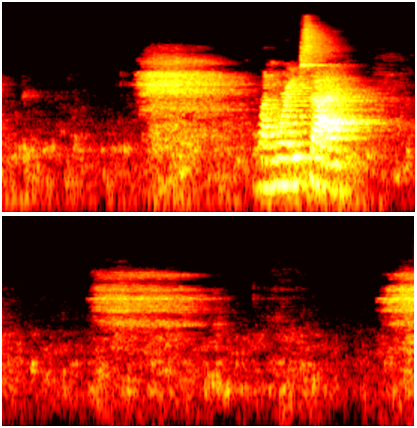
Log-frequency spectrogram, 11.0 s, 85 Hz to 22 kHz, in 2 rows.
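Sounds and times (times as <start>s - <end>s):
woman breathing: 1.8s - 3.4s, 6.7s - 8.6s, 10.5s - 11.0s.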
